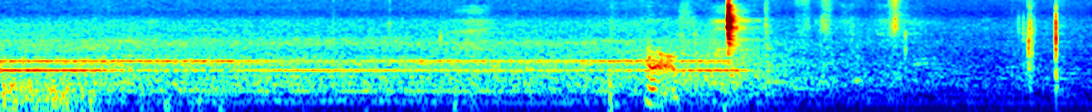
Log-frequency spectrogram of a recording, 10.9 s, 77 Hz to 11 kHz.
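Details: 1958 General Electric twin window/box fan, restored and repainted, started on high: smooth steady motor hum that fades, then a few handling clicks; old motor runs quietly and evenly, normal fan running.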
